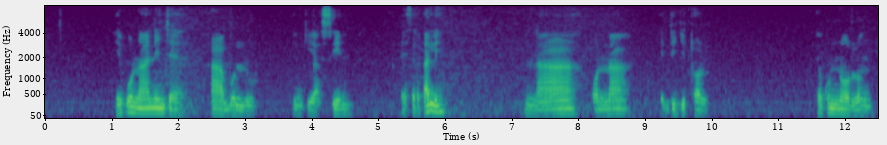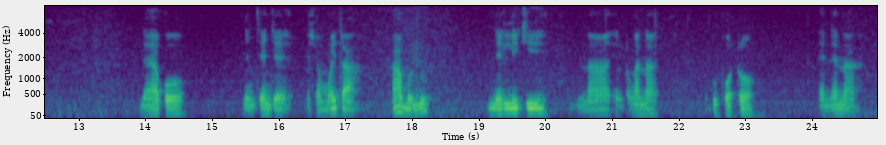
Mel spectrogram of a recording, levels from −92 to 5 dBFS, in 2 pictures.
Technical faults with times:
9.24-9.74 speech cut by the noise suppressor
20.38-20.65 speech cut by the noise suppressor
20.97-21.26 speech cut by the noise suppressor
22.41-22.71 speech cut by the noise suppressor

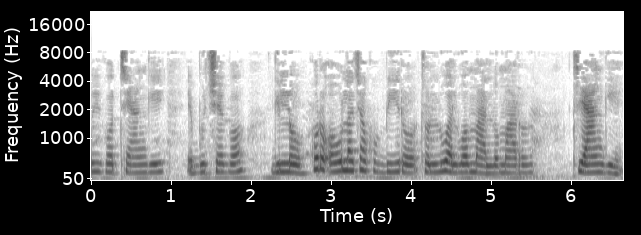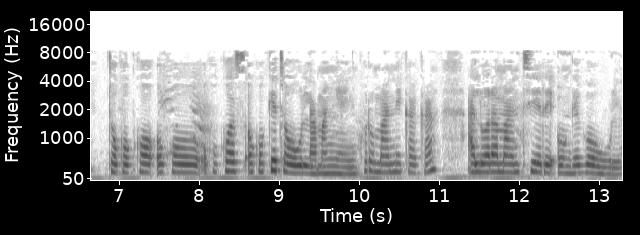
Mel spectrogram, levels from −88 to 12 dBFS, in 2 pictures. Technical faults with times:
0.00-13.29 MP3 compression

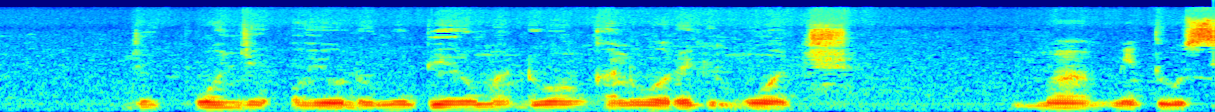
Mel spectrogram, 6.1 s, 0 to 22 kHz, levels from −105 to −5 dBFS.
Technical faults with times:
0.00-6.08 noise suppressor artifacts
2.57-2.67 speech cut by the noise suppressor
3.37-3.75 speech cut by the noise suppressor
5.07-5.20 speech cut by the noise suppressor

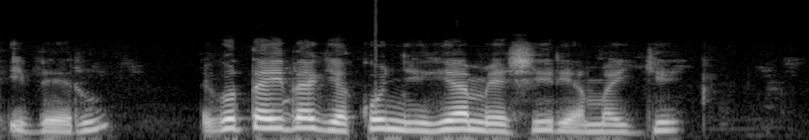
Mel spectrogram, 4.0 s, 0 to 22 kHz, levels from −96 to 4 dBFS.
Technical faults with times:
1.88 electrical switching spike

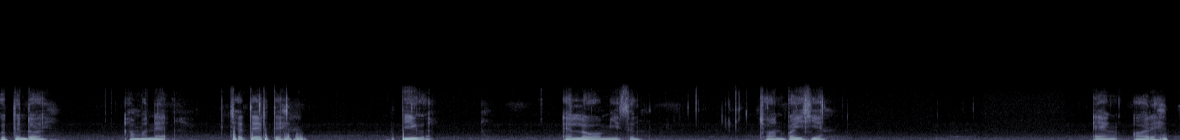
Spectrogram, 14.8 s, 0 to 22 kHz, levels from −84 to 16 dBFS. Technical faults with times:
5.39-6.02 call audio freeze
10.64-11.68 call audio freeze
12.24-13.32 long network dropout

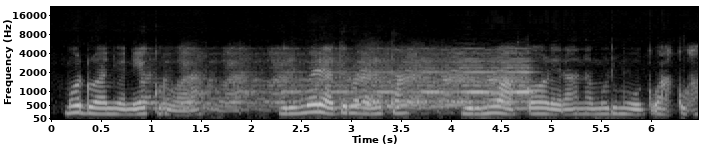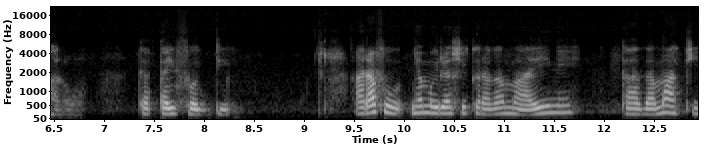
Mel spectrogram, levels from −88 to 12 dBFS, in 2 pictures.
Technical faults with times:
0.89-5.12 feedback howl

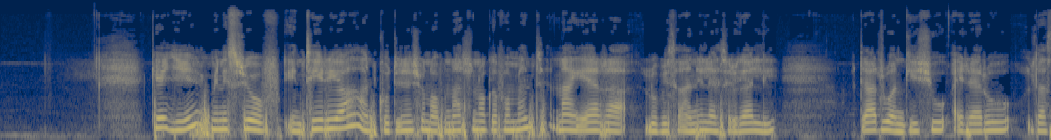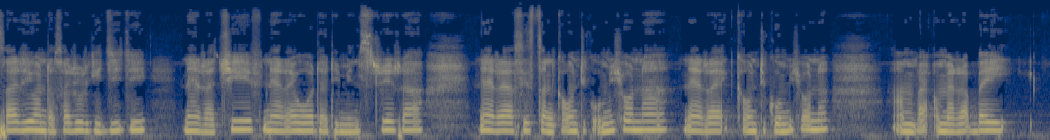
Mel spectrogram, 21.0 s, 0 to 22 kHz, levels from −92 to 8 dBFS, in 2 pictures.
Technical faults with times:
none

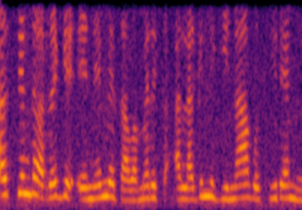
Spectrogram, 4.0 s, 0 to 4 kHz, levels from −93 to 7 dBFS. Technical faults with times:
0.00-4.03 noise suppressor artifacts
0.58-1.06 speech cut by the noise suppressor
1.82-4.03 speech cut by the noise suppressor

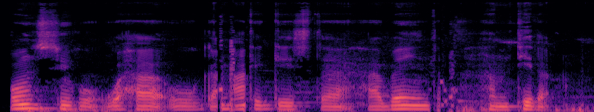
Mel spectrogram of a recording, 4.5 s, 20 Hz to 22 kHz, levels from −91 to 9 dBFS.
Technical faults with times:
1.61-1.87 frames out of order
3.21-3.43 frames out of order

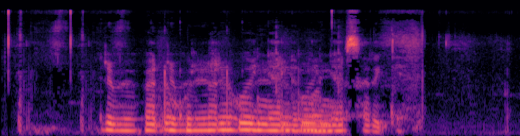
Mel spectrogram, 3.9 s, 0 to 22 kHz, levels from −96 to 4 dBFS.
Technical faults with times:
0.51-2.57 doubled audio track

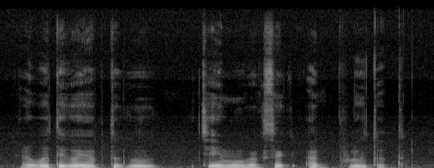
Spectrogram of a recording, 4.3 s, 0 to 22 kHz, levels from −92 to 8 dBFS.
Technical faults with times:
none

